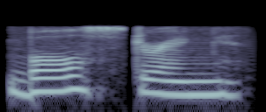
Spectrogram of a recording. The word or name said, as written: bolstering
